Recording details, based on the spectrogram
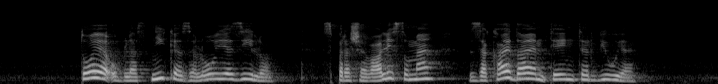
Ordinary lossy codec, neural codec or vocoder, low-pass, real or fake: none; none; 7.2 kHz; real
